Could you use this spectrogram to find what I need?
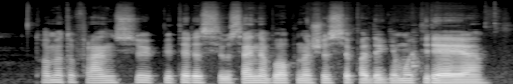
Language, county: Lithuanian, Vilnius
